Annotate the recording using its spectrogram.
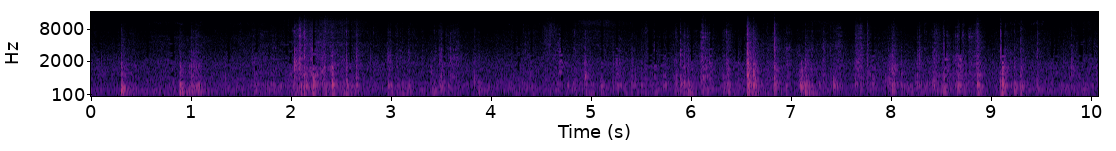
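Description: Faint handling noises: scattered light clicks, taps and rustles of small objects being moved about, busiest from about two seconds in.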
